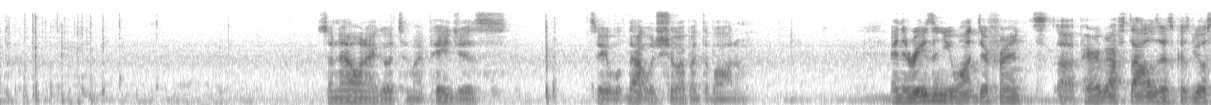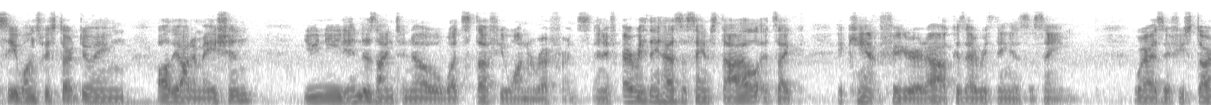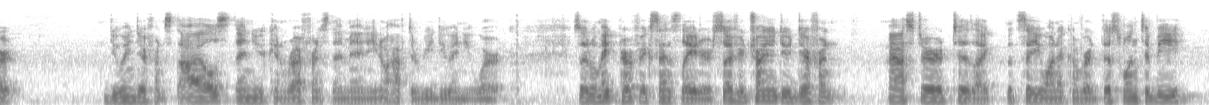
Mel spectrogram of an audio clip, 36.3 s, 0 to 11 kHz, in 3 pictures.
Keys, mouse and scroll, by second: 0.0-1.3 typing, 1.3 Escape, 2.1 click, 5.3 w, 5.9 click, 7.3-8.4 alt+scroll down 1, 29.6 click, 31.3 click, 34.8 click, 35.2 click, 35.4 click.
